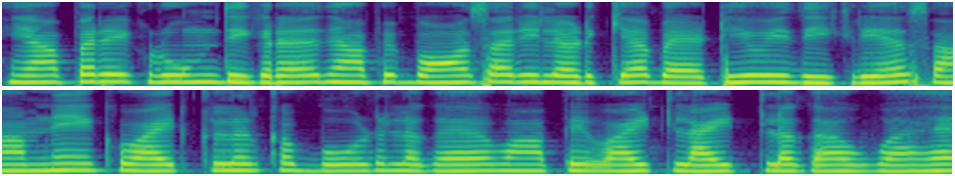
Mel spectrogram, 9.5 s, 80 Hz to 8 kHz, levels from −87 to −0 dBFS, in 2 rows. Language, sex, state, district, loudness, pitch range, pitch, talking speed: Hindi, female, Maharashtra, Dhule, -11 LUFS, 215-235 Hz, 225 Hz, 200 wpm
